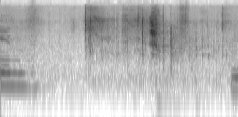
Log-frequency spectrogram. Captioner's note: pages rustling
